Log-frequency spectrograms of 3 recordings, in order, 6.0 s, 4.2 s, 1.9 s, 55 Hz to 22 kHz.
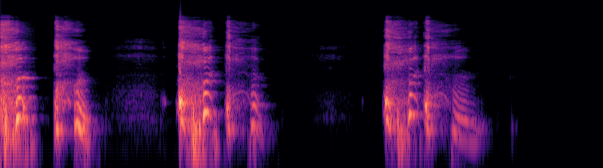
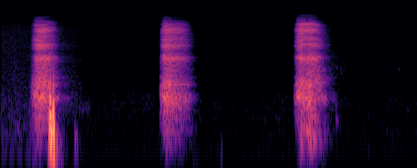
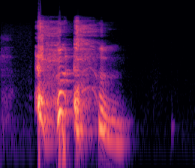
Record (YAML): three_cough_length: 6.0 s
three_cough_amplitude: 29204
three_cough_signal_mean_std_ratio: 0.32
exhalation_length: 4.2 s
exhalation_amplitude: 27836
exhalation_signal_mean_std_ratio: 0.26
cough_length: 2.0 s
cough_amplitude: 29204
cough_signal_mean_std_ratio: 0.37
survey_phase: alpha (2021-03-01 to 2021-08-12)
age: 65+
gender: Female
wearing_mask: 'No'
symptom_none: true
smoker_status: Never smoked
respiratory_condition_asthma: false
respiratory_condition_other: false
recruitment_source: REACT
submission_delay: 1 day
covid_test_result: Negative
covid_test_method: RT-qPCR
